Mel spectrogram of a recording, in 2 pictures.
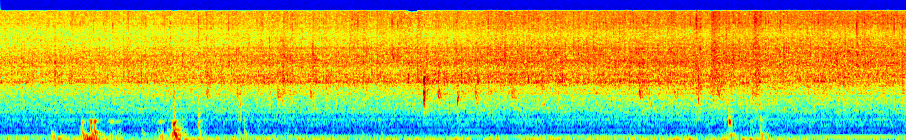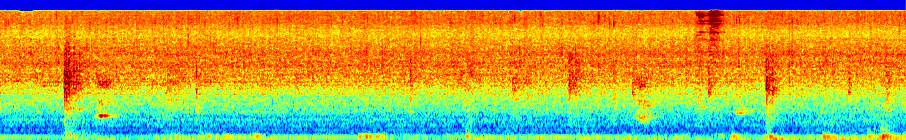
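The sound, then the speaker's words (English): Bacon sizzles steadily in a frying pan as it starts to render and brown, a dense crackling hiss that runs throughout with scattered pops and a few louder clanks near the start, fairly quiet, with no talking. “that sizzle.”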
